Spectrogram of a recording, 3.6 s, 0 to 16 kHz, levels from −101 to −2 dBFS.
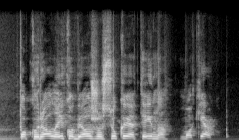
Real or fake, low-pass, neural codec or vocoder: real; 14.4 kHz; none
